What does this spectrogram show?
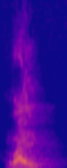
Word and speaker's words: write: no don't say to write please say to ra write write to write everything nice this w is silent is sell and sell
